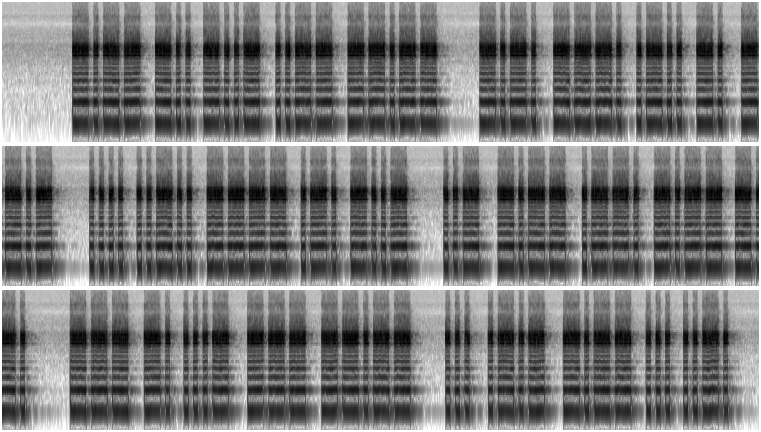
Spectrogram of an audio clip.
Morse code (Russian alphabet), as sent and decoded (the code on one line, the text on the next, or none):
-.-- -.. -..- ..-- --.-- / -.-. ---. .-.. -. --.- / .... ..-.. ---- .-. -..- / ..- -.-- .--. -.-- --. / --- -. ...- --- --.-- / ... .-.- -.-- ... ..-.
ЫДЬЮЪ ЦЧЛНЩ ХЭШРЬ УЫПЫГ ОНЖОЪ СЯЫСФ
